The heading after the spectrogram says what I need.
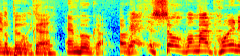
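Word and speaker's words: Egbuka: I haven't really looked. I don't know. It's Mbuka. I'm trying not to say Rare Reynolds because I think that sounds maybe offensive, and that's not the point. Mbuka.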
